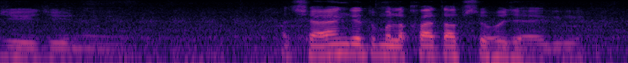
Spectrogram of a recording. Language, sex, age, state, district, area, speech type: Urdu, male, 18-30, Bihar, Madhubani, rural, spontaneous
